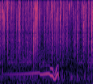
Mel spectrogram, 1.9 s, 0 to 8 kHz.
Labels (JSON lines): {"label": "biophony, cascading saw", "recorder": "SoundTrap 600 or HydroMoth"}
